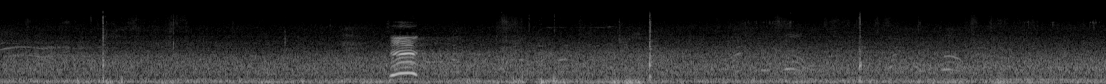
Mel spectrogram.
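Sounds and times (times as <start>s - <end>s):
distant voices: 0.0s - 11.0s
low background noise: 0.0s - 11.0s.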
